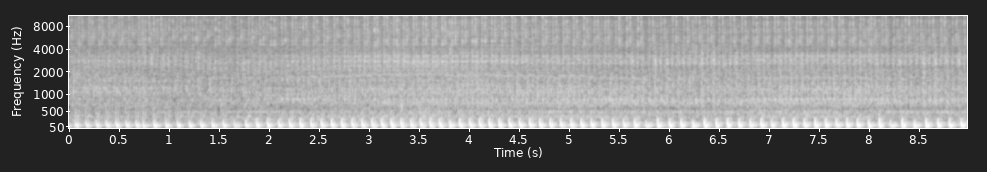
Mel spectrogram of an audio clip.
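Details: Kawasaki Mule 610 after fixing the flooding carburettor's needle and seat, having been hydro-locked, warming up. Steady, even low thumping at about three beats a second with no misses. Normal idle.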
